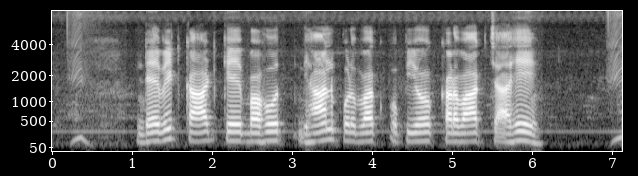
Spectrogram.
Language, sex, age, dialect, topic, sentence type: Maithili, male, 25-30, Southern/Standard, banking, statement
